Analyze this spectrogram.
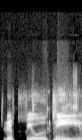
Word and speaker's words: refugee: बट जब आप रिफ्यूजी के बारे में बात करोगे तो जी में आपका प्रोनाउंसिएशन ज्यादा होगा. रिफ्यूज, रिफ्यूजी, रिफ्यूज, रिफ्यूजी, जी पे आपका एम्फेसिस ज्यादा होगा.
